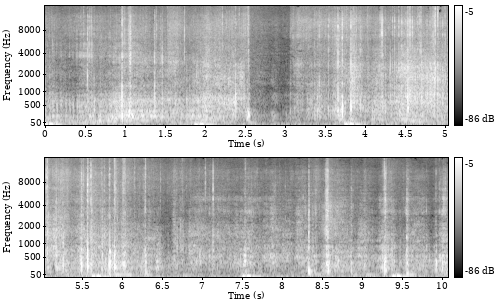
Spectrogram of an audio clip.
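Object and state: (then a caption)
Crocheted twine basket. Fingertips and nails scratch and tap the lid of a grey crocheted twine lidded basket box. The result is a soft, dry, crinkly rustling broken by short, sharp taps, with a brief near-silent pause about a quarter of the way in before the scratching resumes.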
